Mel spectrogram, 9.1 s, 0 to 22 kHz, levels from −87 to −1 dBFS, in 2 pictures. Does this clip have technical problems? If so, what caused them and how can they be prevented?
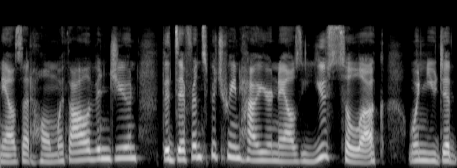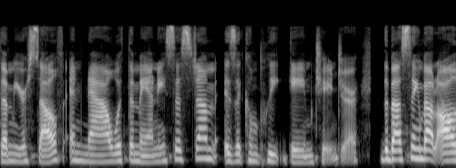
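No, nothing in this speech recording points to a technical problem, so there's no cause to track down and nothing that needs preventing.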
